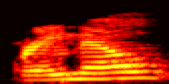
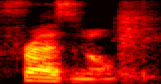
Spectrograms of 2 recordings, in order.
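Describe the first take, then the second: First: The S in the middle is silent. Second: The S in the middle is pronounced. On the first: The speaker calls it right. "all those" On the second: The speaker calls it wrong. "it's just not Fresnel"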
